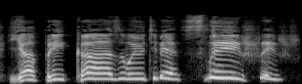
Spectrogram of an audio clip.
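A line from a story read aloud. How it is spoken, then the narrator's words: Pleading, desperate scream. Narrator (Russian): молил между тем Волька, он отчаянно завопил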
